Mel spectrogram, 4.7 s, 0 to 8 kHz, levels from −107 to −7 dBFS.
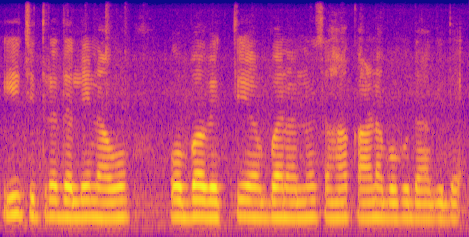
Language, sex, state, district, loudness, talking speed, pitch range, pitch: Kannada, female, Karnataka, Bangalore, -18 LUFS, 100 wpm, 155-170 Hz, 165 Hz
